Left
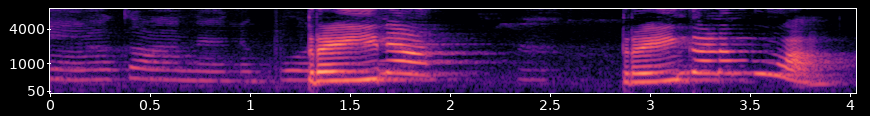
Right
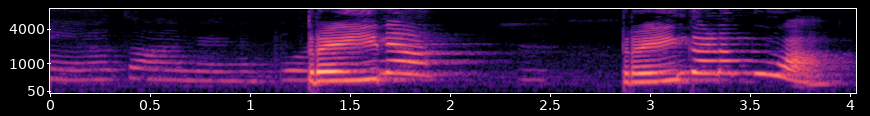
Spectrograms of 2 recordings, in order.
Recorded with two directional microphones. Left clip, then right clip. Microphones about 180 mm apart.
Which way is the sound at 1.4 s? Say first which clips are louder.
Right 1 dB; 10° right (ahead or behind).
